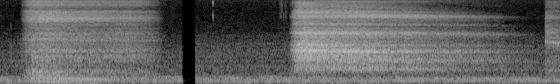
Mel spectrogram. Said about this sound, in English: So I want to start by taking a deep breath and asking everyone who's listening to take one with me. Take the space to create some space in your body and just connect to the anchor that you have at all times. Right now, breathe in.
